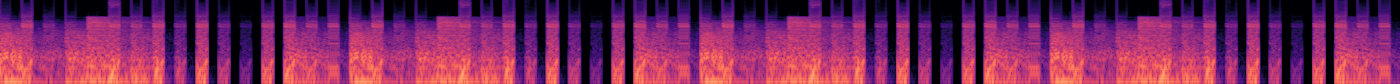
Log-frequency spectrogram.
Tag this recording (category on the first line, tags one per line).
Instrument samples > Percussion
Ambient
Drum
Industrial
Loop
Loopable
Packs
Samples
Soundtrack
Underground
Weird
